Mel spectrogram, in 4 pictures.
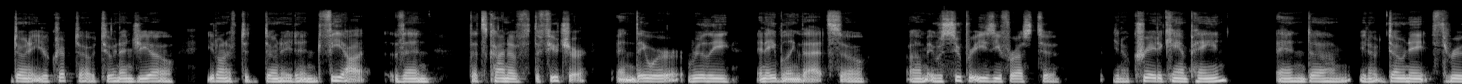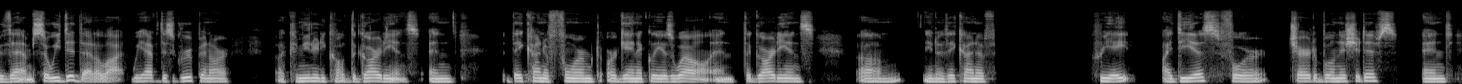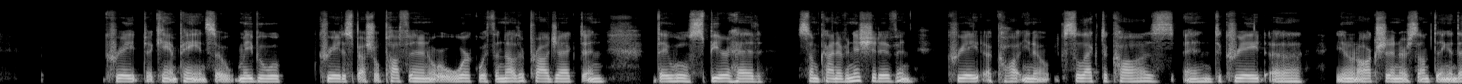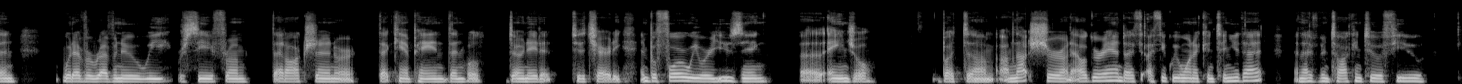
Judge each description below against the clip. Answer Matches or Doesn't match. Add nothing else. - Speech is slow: Doesn't match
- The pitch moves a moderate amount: Doesn't match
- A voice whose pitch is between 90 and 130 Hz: Doesn't match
